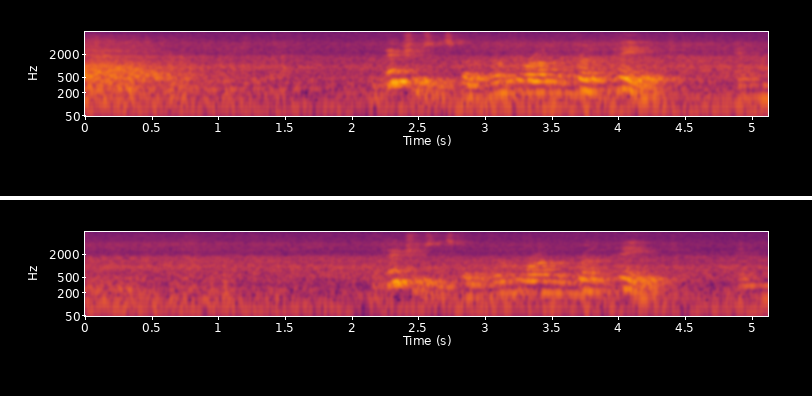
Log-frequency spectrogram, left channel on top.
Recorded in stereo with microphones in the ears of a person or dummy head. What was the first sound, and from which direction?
A woman speaking, 60° left (ahead or behind).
